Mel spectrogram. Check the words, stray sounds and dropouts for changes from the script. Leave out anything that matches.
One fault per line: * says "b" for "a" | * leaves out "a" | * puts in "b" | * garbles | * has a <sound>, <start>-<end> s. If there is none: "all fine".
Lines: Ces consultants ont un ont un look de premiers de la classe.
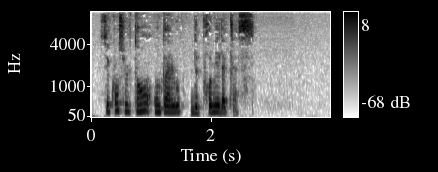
* leaves out "ont un"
